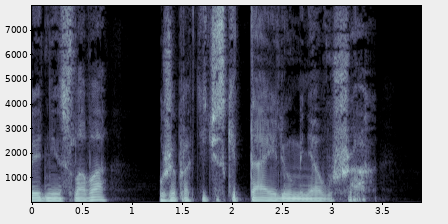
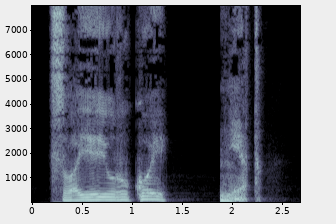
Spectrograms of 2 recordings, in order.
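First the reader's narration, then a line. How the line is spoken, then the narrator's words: Ghost's hiss. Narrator (Russian): прошипел призрак Брыкина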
